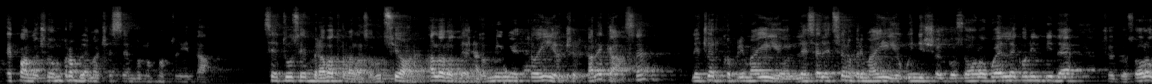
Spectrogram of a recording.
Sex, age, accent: male, 30-49, native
